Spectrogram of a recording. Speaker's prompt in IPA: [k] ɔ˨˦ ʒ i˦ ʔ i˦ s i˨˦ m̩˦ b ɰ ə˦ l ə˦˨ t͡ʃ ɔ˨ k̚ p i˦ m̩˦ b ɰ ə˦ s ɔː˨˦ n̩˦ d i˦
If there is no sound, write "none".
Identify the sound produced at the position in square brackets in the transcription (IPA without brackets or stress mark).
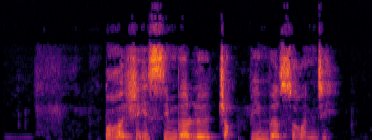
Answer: p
